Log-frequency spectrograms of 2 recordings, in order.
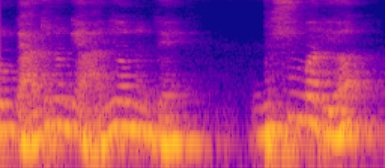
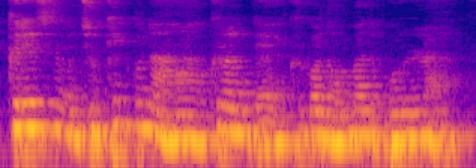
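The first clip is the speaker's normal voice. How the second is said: usual speaking voice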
